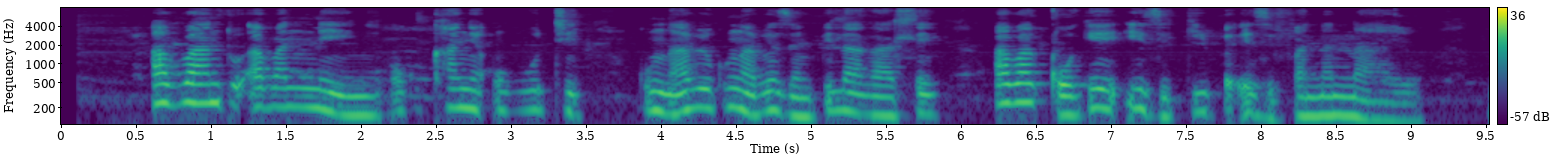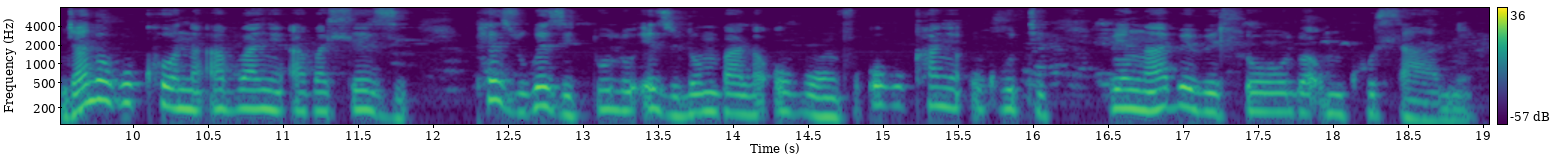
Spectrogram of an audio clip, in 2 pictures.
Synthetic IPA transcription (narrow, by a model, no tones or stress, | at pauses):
aβantʼuʔaβaneŋiʔoɣukʰaɲaʔuɣutʰi | ɣuŋaβɛɣuŋaβɛzempʼilaɣaɬɛ | aβaɡ͡ǃʱɔɣɛʔizikʼipʰaʔezifananaːjɔ | nd͡ʒʱalɔɣukʰɔna̰ʔaβaɲɛʔaβaɬezi | pʰezuɣwezitʼuluʔezilom̩βala̰ʔɔβoɱvuʔoɣukʰaɲaʔuɣutʰiβɛŋaβɛβɛɬɔlwa̰ṵm̩kʰuɬaːnɛ̰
